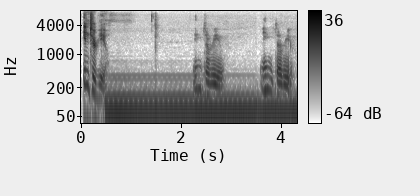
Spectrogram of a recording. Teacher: our stress is at the very beginning here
